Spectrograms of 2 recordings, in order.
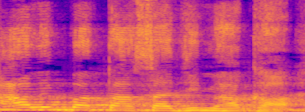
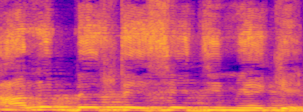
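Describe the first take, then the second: First: The letter names end in an 'a' vowel. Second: The letter names end in an 'e' vowel. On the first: This is the current way of saying them. The speaker calls it right. "আর এখন বলে" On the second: This is the older way of saying them. The speaker calls it wrong. "তখন আরবির উচ্চারণ করা হতো"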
